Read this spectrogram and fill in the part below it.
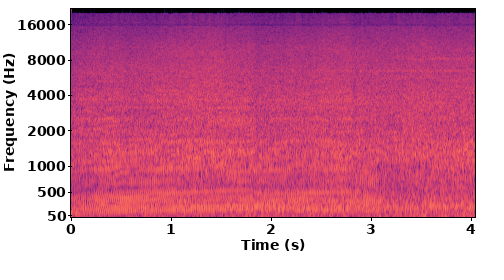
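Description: Ducati Hypermotard 950 SP motorcycle engine revving hard while being ridden, a loud continuous engine roar with rising pitch, heard close and alone.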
